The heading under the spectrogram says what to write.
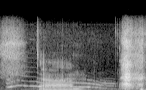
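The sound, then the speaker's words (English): A dog whines for attention in drawn-out, wavering tones that slide downward, then ends with a short, breathy huff. No one speaks. “Jeez, that dog really wants something from you. He just wants attention.”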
